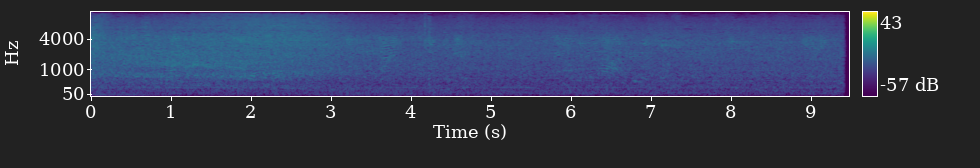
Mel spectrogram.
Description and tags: philadelphia parkwaymuseum
Down the street from Independence Hall in Philadelphia recorded with DS-40 and edited in Wavosaur.
independence-hall, field-recording, city, philadelphia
